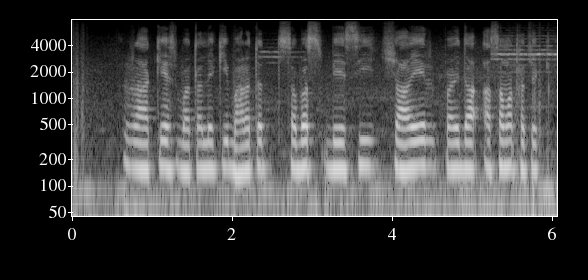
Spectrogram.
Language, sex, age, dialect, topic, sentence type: Magahi, male, 18-24, Northeastern/Surjapuri, agriculture, statement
